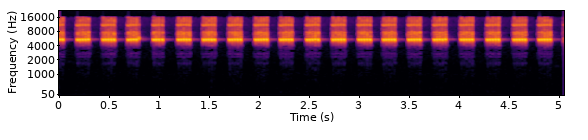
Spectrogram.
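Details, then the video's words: Crickets at night, recorded live on a Sony PCM D100: sharp, ringing high chirps follow one another roughly four times a second, each a short buzzy burst, with nothing else audible. "Cricket Chirp Sound - Cricket Sounds at Night"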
